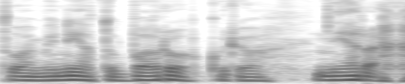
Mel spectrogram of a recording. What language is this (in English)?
Lithuanian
